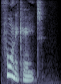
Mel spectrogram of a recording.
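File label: "fornicate", English, British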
